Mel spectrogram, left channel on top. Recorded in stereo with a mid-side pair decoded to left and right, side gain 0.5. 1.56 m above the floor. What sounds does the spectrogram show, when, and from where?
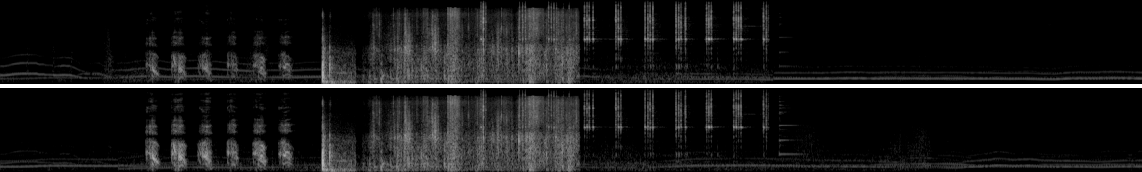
1.4 s a dog barking: 55° right; by 3.0 s 50° right
3.2 s tearing paper: 15° right
4.8 s a camera shutter: 20° left
7.8 s a bell: 60° right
